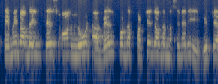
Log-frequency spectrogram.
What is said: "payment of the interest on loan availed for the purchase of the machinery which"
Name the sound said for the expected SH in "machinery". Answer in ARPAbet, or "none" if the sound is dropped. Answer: S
